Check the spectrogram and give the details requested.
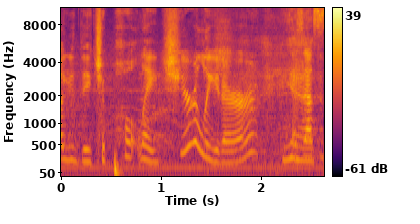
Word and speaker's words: Chipotle: It's Chipotle. Chipotle.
